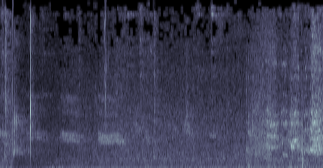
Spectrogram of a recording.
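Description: Steady low rumble of outdoor background noise, with a sharp click just after the start and a louder hiss near the end.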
